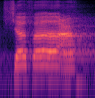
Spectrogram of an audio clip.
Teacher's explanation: Ini huruf shin makhrajnya di pertengahan lidah dan dia memiliki sifat tafasyi, angin perlu disebar ke seluruh mulut.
